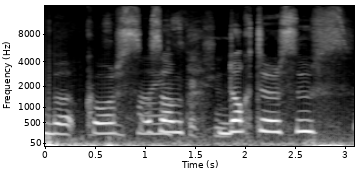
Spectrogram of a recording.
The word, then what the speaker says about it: Seuss: um some fiction but of course some dr seuss it's actually pronounced dr zoice if you yeah that's true i mean look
